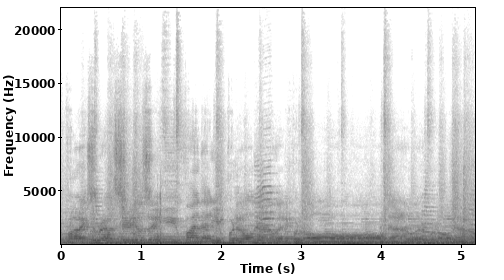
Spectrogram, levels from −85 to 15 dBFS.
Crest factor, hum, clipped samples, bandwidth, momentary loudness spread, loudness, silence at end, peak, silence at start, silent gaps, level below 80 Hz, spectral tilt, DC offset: 14 dB; none; under 0.1%; 18.5 kHz; 2 LU; -19 LUFS; 0 s; -4 dBFS; 0 s; none; -32 dBFS; -7 dB/octave; under 0.1%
